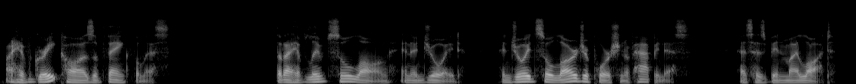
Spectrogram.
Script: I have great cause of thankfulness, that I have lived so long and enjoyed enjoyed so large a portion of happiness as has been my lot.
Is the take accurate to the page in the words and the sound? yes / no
yes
